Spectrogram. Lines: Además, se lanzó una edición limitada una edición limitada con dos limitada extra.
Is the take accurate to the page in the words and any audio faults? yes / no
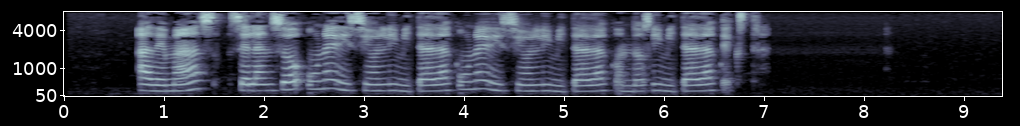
yes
